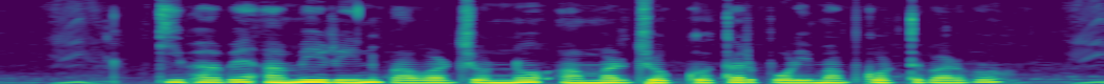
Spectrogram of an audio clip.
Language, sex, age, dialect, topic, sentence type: Bengali, female, 18-24, Rajbangshi, banking, question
